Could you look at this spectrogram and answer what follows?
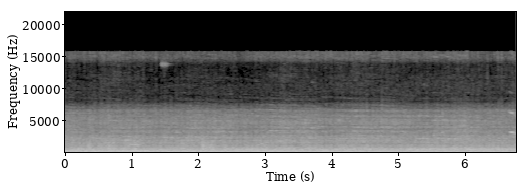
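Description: Empty coal cars of a freight train rolling across a bridge: a steady, unbroken noise of steel wheels on the rails.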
